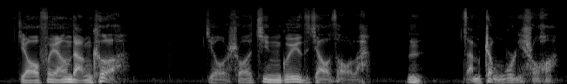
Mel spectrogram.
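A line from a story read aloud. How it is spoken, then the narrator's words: Cold. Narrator (Chinese): 黄天霸冷冷说道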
